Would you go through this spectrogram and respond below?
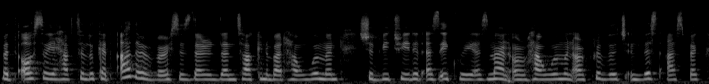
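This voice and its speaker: Young woman from egypt talking on a podcast, pretty monotone, articulate. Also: a little high, fast talker, hardly any pauses. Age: young adult. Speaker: student guest. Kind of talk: podcast conversation.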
